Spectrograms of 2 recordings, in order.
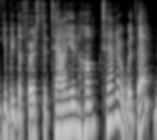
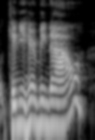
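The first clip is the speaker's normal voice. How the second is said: ordinary delivery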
